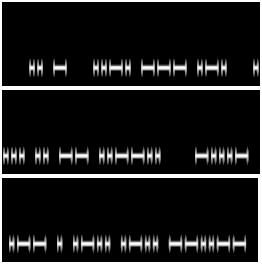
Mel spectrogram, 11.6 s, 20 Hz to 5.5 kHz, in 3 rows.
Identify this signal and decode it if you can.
Morse code, heard as a keyed tone, about 20 wpm, 600 Hz. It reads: IT FOR HIM? <BT> WELL,
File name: cw-books / winnie-the-pooh / winnie-20wpm-page-0029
